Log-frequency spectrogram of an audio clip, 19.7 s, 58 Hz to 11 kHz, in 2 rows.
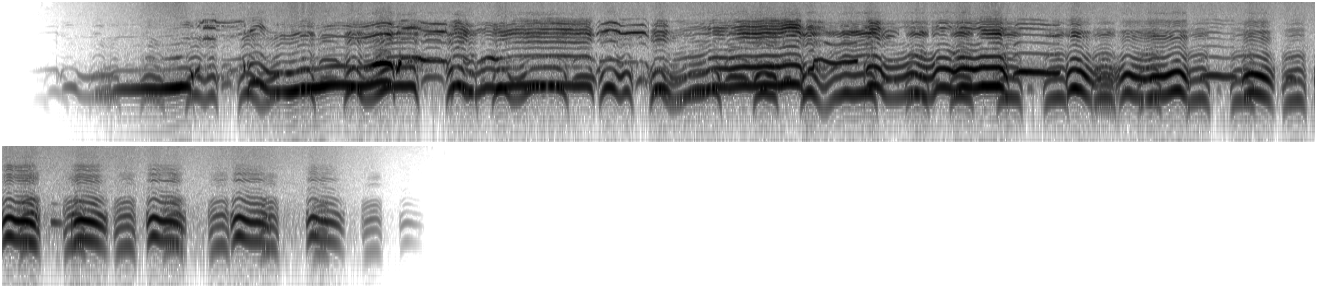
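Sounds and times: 
Great Shearwater calling: 0:00.4 - 0:12.7.

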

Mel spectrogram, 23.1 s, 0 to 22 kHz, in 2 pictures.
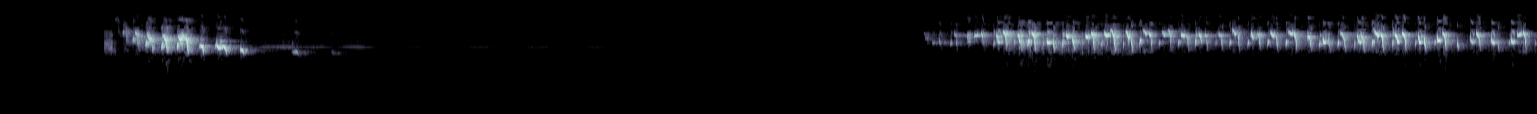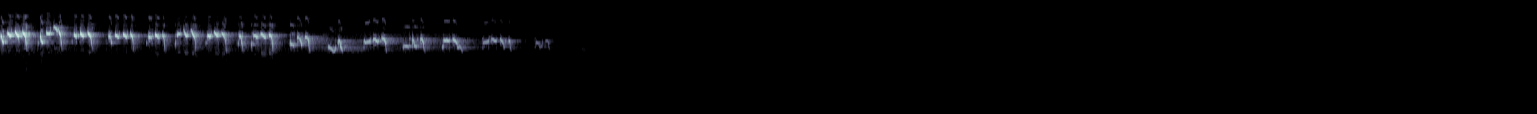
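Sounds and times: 
White-throated Needletail calling: 0:00.8 - 0:02.6, 0:07.0 - 0:15.4.

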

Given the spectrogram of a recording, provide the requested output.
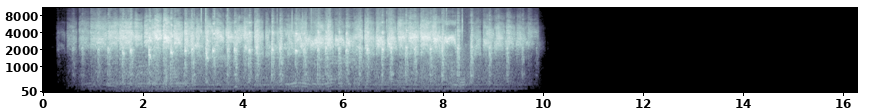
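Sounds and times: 
Little Egret nestlings calling: 0:00.5 - 0:09.9.

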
